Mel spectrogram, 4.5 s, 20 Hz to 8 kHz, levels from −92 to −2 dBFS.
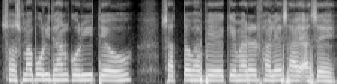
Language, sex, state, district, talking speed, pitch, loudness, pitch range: Assamese, male, Assam, Kamrup Metropolitan, 120 wpm, 175 Hz, -13 LUFS, 170-180 Hz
